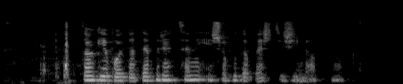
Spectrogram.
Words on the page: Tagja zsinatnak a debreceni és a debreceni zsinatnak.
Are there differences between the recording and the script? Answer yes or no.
yes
